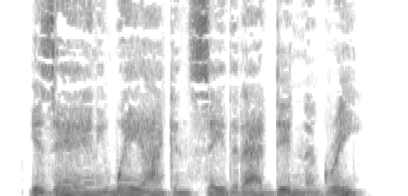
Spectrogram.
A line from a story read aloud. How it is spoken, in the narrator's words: Lonnie whispered to Nicholas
